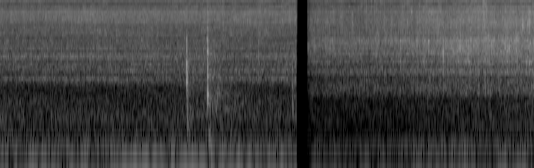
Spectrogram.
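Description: Chicken softening as it fries in its own rendered fat in a pan, a steady loud sizzle throughout, a couple of brief utensil clicks midway and a momentary break, no voices.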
